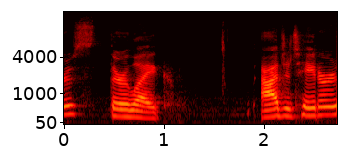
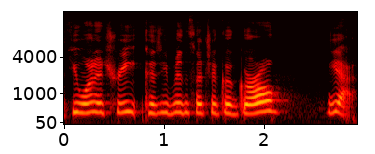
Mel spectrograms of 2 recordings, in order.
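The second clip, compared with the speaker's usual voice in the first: high, louder praising pet voice; 8 semitones higher, 4 dB louder than usual. Real, not acted. Owner offering her dog a treat in high baby talk.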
